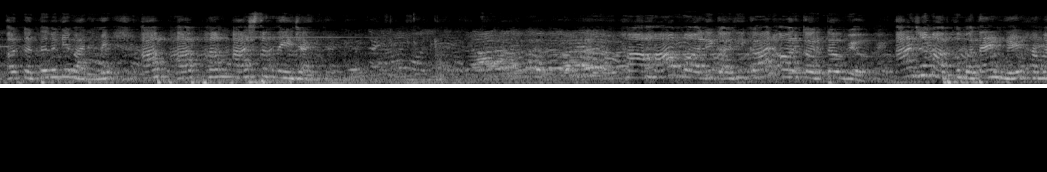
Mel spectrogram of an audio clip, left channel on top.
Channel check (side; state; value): right; silent; 58 dB below the other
